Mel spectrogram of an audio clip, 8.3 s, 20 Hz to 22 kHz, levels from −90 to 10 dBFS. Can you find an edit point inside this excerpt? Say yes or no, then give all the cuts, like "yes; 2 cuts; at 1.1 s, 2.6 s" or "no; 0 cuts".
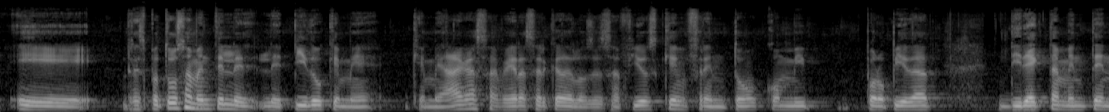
no; 0 cuts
